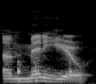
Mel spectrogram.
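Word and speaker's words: Omenihu: and I have a terrible time trying to pronounce his last name. It's Charles Amenihu is how it's said.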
